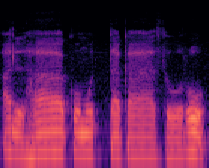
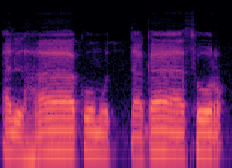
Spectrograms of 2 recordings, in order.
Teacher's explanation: را کا پیش سائلنٹ کر دیں گے اور را کو آدھا پڑھیں گے اور را کو پر پڑھا جائے گا۔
